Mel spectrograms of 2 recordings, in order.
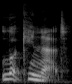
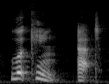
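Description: First: The two words run together as one. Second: The two words are said separately.

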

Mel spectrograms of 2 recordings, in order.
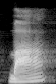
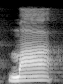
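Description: First: The syllable is said with the second tone. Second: The syllable is said with the first tone. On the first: "这一二三四声" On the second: "这一二三四声"

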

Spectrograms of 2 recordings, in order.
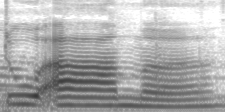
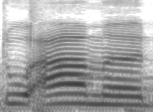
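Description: First: It is drawn out, with a falling pitch. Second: It is said plainly at a normal pace. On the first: The speaker mocks the person and means the opposite. "ein bisschen irgendwie gedehnter vielleicht, also so, Bisschen längerauf dem Vokal ausharren" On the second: The speaker genuinely pities the person. "dann wärees einfach so"

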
